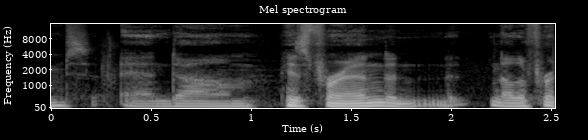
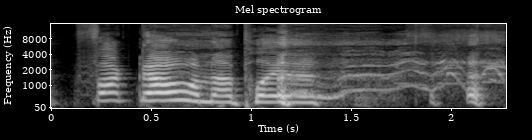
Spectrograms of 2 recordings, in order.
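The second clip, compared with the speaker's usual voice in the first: very high, loud protest; panicked retold shout; 8 dB louder, slower than usual. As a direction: yell the refusal in hammed-up horror. Retold horrified refusal.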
